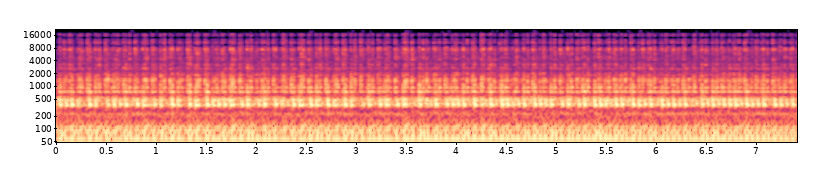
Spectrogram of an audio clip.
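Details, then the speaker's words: Yamaha two-stroke outboard after repairing oil leaking out of the carburetor: even, quick popping at a steady idle with no misses or surges; running cleanly, normal idle. "that looks good sounds good too"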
